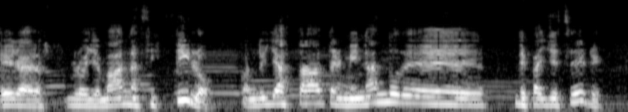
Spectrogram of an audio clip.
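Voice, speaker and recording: A woman with fairly low pitch speaks at a very slow pace with lively intonation. Music plays in the background. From Chiloé, southern Chile. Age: 80s+. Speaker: elderly local interviewee on traditions. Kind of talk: interview recounting traditions.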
